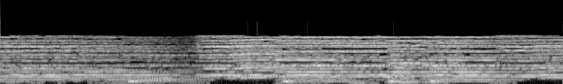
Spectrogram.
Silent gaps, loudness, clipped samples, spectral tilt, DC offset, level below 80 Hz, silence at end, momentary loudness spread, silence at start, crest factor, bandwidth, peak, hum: none; -11 LUFS; under 0.1%; -8 dB/octave; under 0.1%; -40 dBFS; 0 s; 9 LU; 0 s; 12 dB; 4 kHz; 0 dBFS; none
